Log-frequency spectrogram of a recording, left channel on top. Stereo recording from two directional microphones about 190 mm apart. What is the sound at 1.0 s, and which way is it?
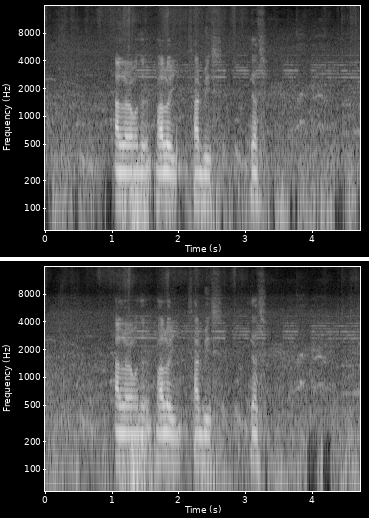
Speech, 50° left (ahead or behind).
